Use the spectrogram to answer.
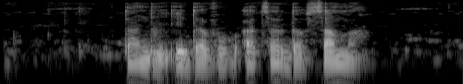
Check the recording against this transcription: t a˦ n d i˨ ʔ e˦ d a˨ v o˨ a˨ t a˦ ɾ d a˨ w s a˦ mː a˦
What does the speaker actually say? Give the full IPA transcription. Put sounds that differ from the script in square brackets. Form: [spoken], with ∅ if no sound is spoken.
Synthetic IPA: t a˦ n d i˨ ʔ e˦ d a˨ v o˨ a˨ [t͡s] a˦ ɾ d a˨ w s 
